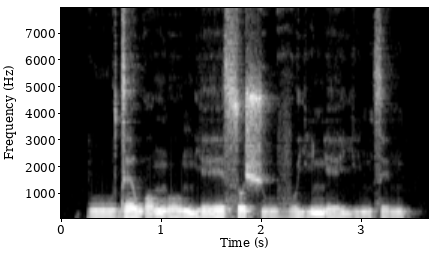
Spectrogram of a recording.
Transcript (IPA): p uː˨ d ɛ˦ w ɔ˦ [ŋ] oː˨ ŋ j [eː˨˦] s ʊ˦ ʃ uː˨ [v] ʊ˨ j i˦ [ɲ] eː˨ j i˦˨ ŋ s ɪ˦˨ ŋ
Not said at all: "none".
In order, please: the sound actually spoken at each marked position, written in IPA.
ŋ, eː˨˦, v, ɲ

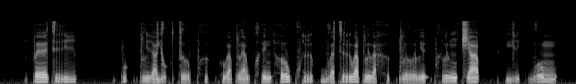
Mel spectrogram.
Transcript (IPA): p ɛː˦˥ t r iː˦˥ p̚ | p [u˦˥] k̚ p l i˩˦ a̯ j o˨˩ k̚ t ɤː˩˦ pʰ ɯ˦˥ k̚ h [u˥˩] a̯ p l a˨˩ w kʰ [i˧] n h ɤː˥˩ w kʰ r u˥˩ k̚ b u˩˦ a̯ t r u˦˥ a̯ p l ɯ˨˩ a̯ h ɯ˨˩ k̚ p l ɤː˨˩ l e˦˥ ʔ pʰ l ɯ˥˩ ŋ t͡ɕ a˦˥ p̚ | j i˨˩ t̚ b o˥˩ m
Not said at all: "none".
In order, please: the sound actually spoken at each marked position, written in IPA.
u˥˩, u˨˩, e˧

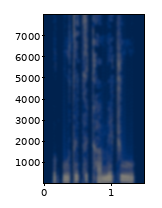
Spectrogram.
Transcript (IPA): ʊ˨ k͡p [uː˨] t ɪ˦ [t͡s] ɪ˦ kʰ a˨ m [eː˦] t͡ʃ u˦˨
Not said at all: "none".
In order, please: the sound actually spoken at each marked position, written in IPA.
uː˨, t͡s, e˦

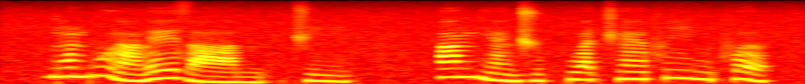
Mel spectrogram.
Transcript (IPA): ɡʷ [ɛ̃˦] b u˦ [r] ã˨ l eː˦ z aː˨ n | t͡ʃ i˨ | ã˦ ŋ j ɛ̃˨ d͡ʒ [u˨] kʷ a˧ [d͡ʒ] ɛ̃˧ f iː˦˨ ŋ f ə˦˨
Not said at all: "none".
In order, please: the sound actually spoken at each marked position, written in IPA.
ɛ̃˦, l, u˨, t͡ʃ

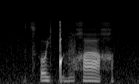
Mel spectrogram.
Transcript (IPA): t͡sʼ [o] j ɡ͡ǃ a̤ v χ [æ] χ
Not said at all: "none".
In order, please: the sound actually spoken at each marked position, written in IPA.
o, a

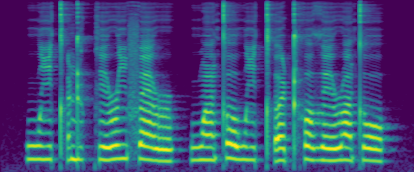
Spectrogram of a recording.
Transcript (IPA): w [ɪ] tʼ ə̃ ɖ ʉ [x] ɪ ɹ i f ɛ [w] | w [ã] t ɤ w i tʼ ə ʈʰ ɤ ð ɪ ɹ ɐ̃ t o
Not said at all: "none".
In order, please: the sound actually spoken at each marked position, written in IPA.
i, k, ɹ, ə̃

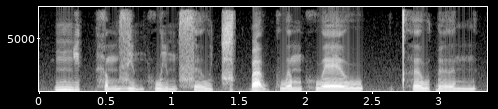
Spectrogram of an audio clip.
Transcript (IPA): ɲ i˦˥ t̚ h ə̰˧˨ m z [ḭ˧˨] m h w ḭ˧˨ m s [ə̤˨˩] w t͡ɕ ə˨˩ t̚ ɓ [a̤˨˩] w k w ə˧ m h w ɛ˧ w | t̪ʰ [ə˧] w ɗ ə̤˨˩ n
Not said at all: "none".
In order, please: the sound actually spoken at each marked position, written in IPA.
ḭ˧˨, ə̤˨˩, a̰˧˨, ə˧

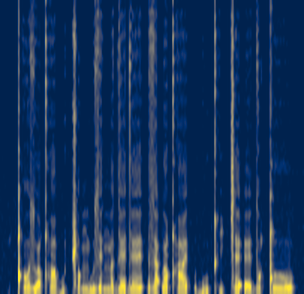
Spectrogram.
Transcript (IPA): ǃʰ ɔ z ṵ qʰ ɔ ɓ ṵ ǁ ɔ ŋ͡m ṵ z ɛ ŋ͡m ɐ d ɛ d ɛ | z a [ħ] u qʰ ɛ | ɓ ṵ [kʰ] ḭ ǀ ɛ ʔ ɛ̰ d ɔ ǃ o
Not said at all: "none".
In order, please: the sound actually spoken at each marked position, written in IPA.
ʔ, kʰ

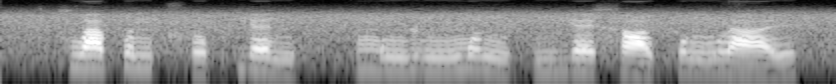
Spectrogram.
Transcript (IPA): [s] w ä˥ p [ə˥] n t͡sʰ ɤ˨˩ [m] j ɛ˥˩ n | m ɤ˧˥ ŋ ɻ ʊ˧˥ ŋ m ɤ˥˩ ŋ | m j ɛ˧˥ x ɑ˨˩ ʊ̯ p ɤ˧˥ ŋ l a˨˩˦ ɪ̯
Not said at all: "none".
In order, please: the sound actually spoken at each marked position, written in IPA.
t͡s, ə˥, pʰ

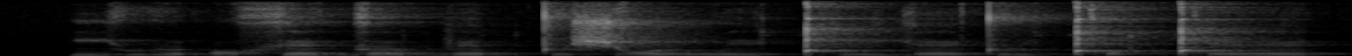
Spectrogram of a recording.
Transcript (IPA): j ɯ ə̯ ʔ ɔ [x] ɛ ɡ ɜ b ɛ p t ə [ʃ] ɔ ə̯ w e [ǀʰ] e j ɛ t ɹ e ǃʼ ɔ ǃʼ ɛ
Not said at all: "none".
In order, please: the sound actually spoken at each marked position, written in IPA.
x, ʃ, ǃʰ

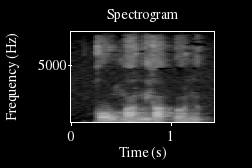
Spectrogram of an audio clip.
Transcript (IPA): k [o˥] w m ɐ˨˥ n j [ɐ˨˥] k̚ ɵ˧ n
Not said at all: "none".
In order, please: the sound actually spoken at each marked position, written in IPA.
o˥, ɐ˥

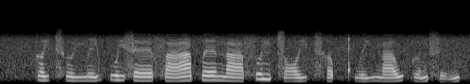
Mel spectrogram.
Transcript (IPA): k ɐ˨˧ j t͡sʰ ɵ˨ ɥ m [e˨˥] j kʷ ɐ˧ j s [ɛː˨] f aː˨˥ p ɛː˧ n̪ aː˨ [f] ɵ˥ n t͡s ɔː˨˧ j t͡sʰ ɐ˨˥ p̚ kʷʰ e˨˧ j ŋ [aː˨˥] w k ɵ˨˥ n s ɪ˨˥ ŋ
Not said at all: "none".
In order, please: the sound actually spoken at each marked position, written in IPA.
e˨˥, ɛː˨, f, aː˨˥

